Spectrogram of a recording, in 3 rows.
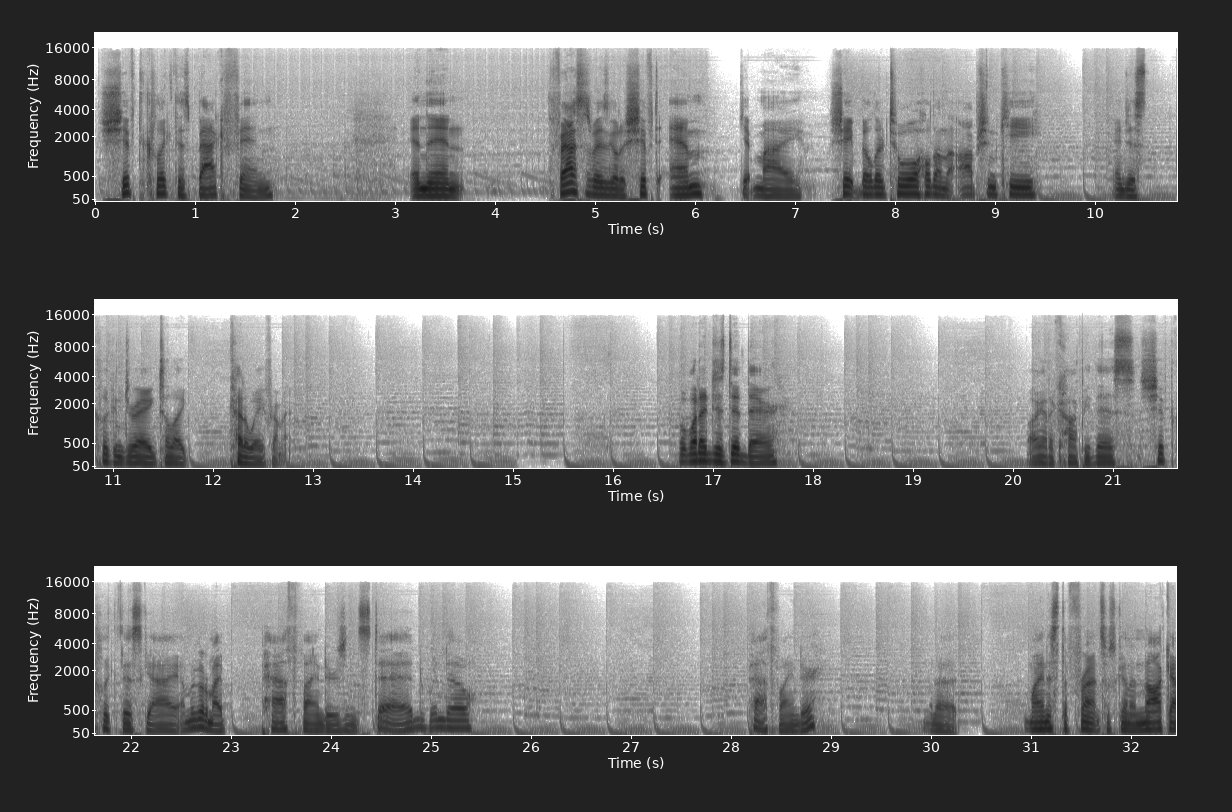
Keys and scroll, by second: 0.5 space, 1.7 space, 1.9 space, 5.6 m, 13.1 super+z, 15.1 shift+super+z, 15.9-17.2 typing, 19.1 space, 20.5 super+c.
